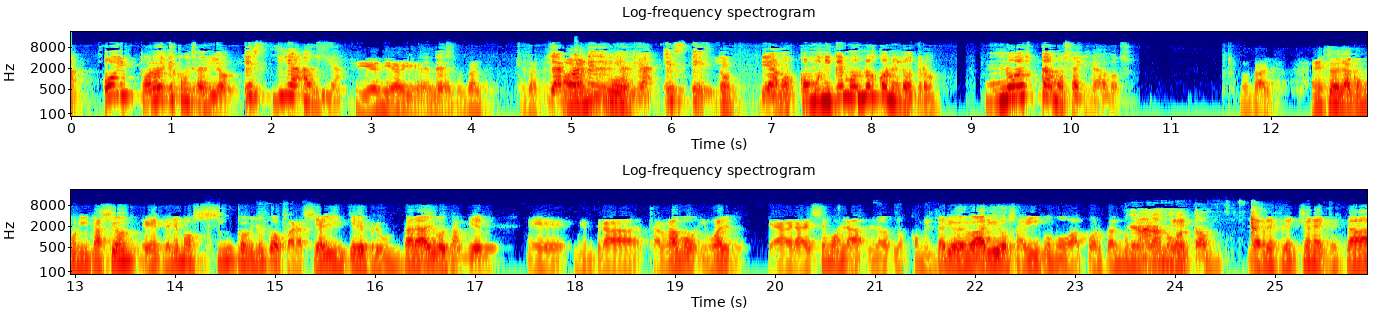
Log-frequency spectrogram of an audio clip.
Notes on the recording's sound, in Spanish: por IG Live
